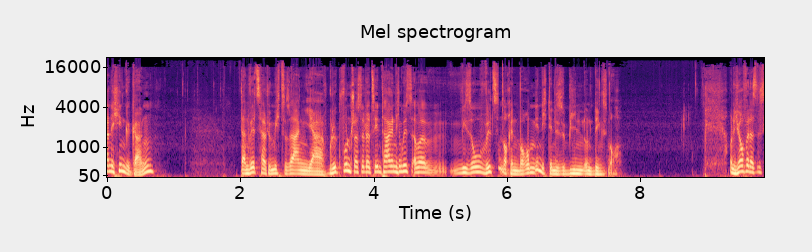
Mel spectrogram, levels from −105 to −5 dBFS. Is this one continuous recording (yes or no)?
no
